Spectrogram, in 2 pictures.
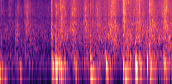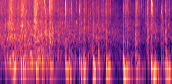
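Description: Water splashes as someone wades through a shallow stream.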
